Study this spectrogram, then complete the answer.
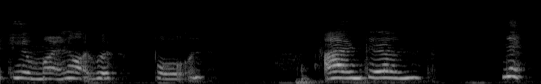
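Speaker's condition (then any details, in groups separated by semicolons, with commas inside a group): Cerebral palsy; not quadriplegic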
